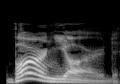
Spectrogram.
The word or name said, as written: barnyard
